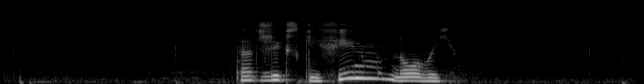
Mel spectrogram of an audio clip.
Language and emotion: Russian, neutral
